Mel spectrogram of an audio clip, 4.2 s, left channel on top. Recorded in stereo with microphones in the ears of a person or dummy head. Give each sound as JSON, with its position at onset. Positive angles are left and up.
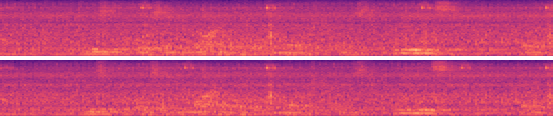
{"t": 0.6, "sound": "a man speaking", "side_deg": -80, "distance_m": 9.5}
